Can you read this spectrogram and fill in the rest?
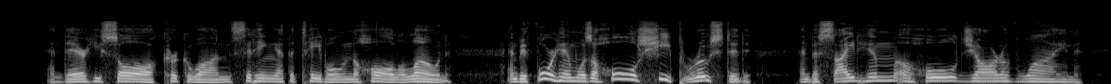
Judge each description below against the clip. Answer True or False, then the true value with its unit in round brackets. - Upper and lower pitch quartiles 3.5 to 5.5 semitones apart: True (4.4 semitones)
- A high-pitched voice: False (135 Hz)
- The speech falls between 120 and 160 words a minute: True (155 wpm)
